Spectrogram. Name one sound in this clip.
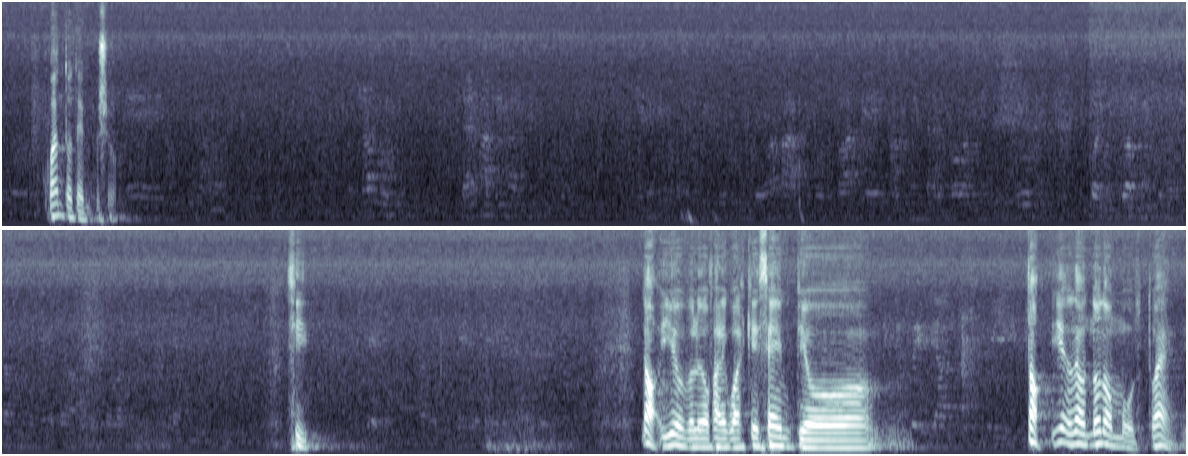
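A man speaks into a microphone, heard through a loudspeaker in a large room.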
